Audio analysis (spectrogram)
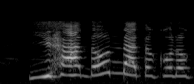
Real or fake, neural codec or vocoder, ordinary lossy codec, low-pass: real; none; none; none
